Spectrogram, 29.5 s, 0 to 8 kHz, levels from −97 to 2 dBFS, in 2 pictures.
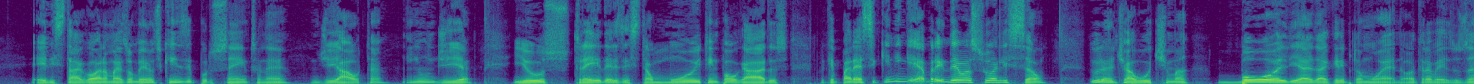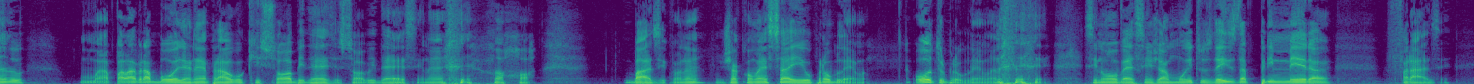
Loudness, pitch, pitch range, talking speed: -23 LUFS, 115 Hz, 100-125 Hz, 140 wpm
